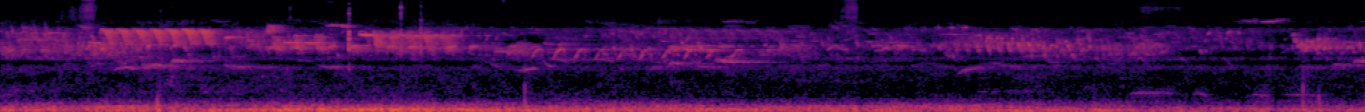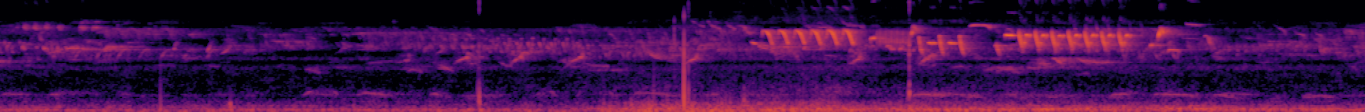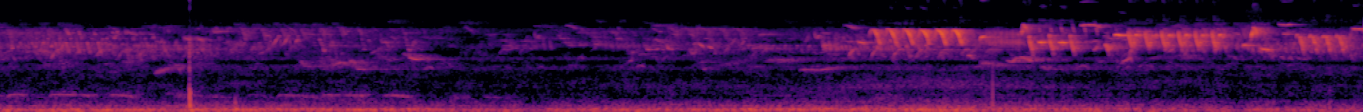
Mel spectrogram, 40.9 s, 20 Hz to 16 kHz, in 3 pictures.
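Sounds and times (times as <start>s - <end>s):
songbirds singing and calling: 0.0s - 40.9s
steady low rumble: 19.6s - 23.6s.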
